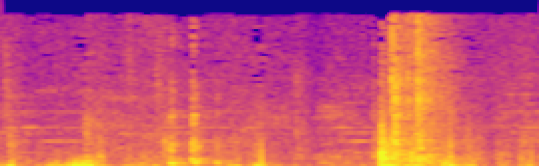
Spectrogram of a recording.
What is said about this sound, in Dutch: Ik doe even de deur dicht.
